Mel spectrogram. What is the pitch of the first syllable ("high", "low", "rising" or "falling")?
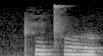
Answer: low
